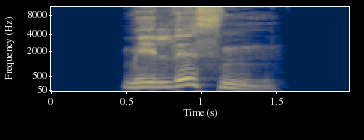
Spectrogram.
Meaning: plural of Melisse
- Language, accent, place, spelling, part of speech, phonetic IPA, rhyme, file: German, Germany, Berlin, Melissen, noun, [meˈlɪsn̩], -ɪsn̩, De-Melissen.ogg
